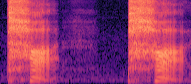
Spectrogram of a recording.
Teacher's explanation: the ha together make the sound PA ha so you see it's a combination of the PE which is pretty quiet with a a breath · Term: Digraph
